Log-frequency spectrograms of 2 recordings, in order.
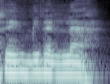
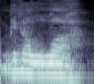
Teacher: the mistake here would be giving the lam attenuation, tarqiq, where it should have been velarized, tafkhim.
